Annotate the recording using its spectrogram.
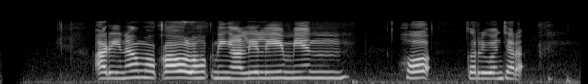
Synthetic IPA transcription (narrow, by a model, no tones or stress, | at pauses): ʔaɾinamɔkaɔlɔɦɔk̚niŋalilimin | hɔ | kəɾiwaɲt͡ʃaɾa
